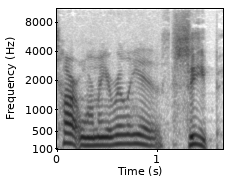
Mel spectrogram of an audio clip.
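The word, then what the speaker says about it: Sipe: heartwarming it really is seep is spelled s-i-p-e when you walk into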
